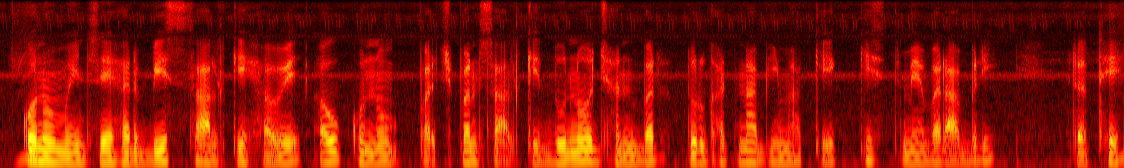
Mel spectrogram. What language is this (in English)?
Chhattisgarhi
